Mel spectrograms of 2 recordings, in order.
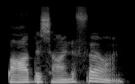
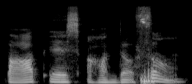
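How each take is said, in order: First: "Bob is on the phone" linked, stepping up and down; connected staircase intonation. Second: "Bob is on the phone" in separate words. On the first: Teacher models going up and down, connected words. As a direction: run "Bob is on the phone" together, falling on "phone". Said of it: "Go up and down". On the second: Teacher's example for the first tip, word by word. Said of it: "do not speak word by word". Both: Shown as a demonstration.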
